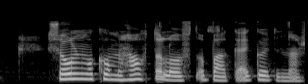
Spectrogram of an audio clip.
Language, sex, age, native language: Icelandic, male, 11, Icelandic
